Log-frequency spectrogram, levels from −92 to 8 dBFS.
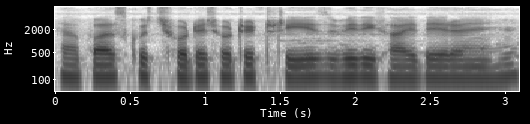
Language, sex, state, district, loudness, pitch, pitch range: Hindi, male, Madhya Pradesh, Umaria, -18 LUFS, 115 Hz, 115-120 Hz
